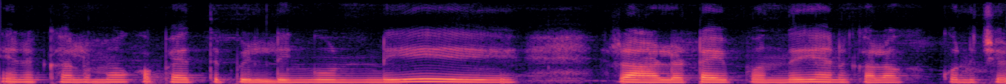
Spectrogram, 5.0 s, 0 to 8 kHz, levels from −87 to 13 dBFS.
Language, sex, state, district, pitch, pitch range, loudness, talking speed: Telugu, female, Andhra Pradesh, Chittoor, 215 Hz, 210-220 Hz, -17 LUFS, 145 wpm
